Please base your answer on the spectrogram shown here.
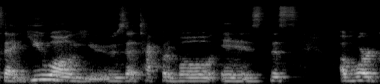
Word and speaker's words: tEQuitable: tEQuitable is we are a product development company. The company name is pronounced tEQuitable because we use technology to make workplaces more equitable.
